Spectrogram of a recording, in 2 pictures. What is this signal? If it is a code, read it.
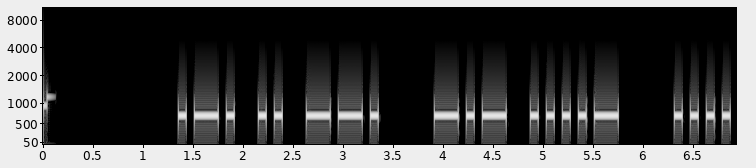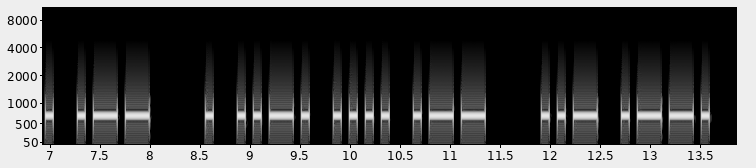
Morse code, heard as a keyed tone, about 16 wpm, 700 Hz. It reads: RIG K4 5W EFHW UP
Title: Practice QSO - Exchange 2 - Info - 15wpm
